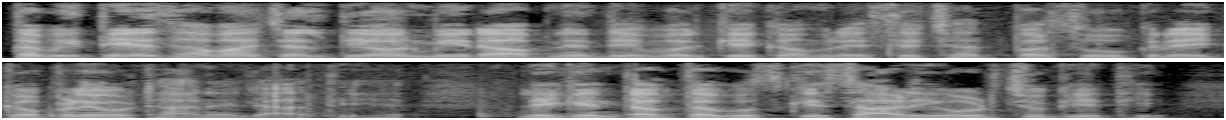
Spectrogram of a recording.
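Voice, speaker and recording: Guy narrating a cartoon story, steady and plain, lowish voice. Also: brisk.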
